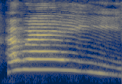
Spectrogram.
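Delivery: loud high cheer; loud joyful cheer; shouted. Acted. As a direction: cheer it out together. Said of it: "shouted Little Beaver".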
